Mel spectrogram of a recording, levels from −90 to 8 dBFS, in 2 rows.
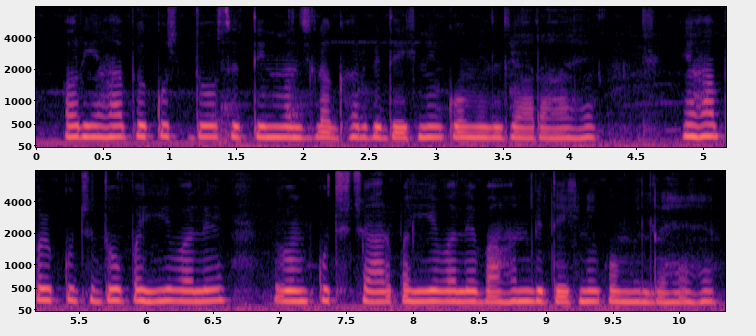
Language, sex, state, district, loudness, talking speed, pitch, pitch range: Hindi, female, Bihar, Kishanganj, -29 LUFS, 205 wpm, 225 Hz, 215-235 Hz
